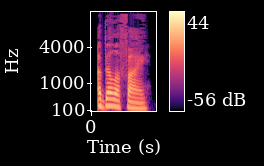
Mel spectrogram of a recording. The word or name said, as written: Abilify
